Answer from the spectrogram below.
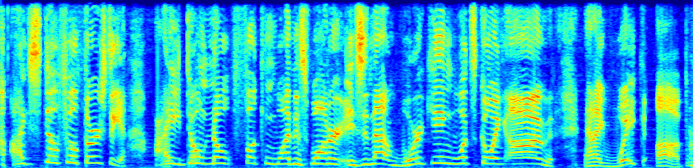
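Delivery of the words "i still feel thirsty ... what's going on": retold panic, much higher; voicing his dream self in a mock panic; high, frantic mock panic; panicking. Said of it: "I start panicking".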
